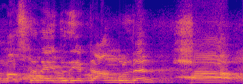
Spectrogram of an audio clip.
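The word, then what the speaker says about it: ح: মাঝখানে হা গলার মাঝখানে যদি একটা আঙ্গুল দেন হা এ এটার একটা সিস্টেম আছে পরে পারবেন এখন এটা উচ্চারণ হবে এইখান থেকে হা একটু জোর দিয়া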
